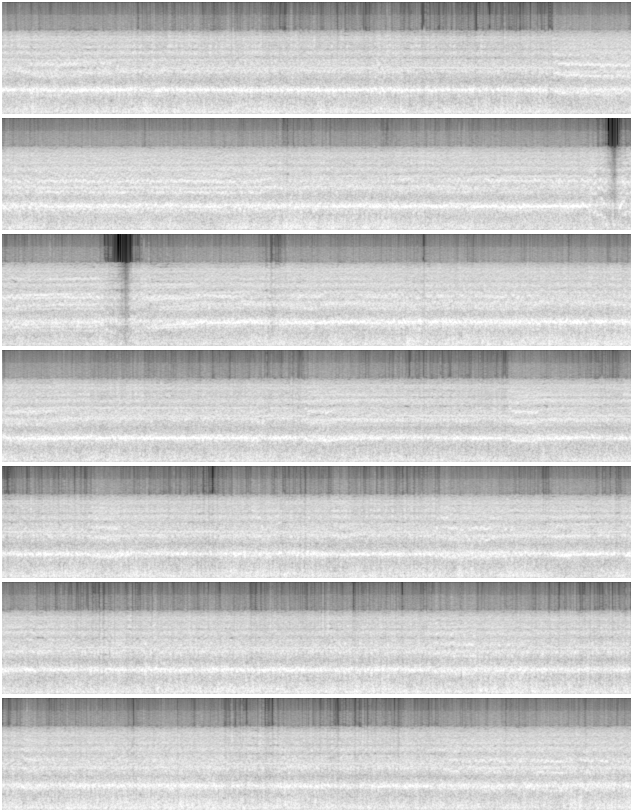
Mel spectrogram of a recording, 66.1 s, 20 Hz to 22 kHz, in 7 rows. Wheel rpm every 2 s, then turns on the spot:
230, 230, 240, 230, 210, 210, 210, 230, 210, 160, 160, 210, 210, 220, 230, 230, 230, 230, 230, 230, 230, 230, 230, 230, 230, 230, 230, 230, 230, 230, 230, 230, 210.
none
